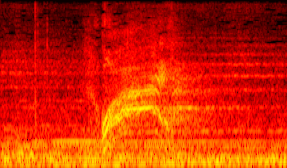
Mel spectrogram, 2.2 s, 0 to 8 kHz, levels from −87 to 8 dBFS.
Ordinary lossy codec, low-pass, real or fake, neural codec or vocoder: none; none; real; none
